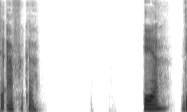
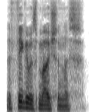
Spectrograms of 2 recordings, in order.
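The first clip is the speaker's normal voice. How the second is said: usual speaking voice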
